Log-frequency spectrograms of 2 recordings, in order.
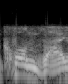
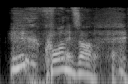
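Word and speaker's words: Quansah: For Gerard, go on, pronounce it properly. Kwanzaa.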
